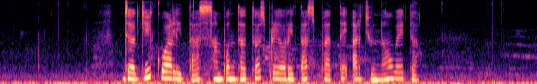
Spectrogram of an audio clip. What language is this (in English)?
Javanese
